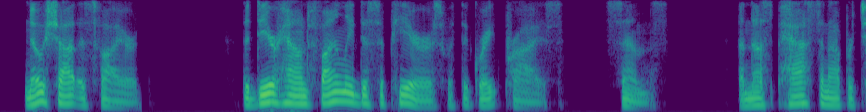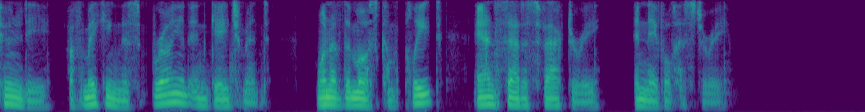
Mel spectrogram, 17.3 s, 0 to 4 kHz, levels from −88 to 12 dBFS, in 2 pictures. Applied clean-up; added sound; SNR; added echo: none; none; none; none.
